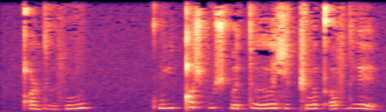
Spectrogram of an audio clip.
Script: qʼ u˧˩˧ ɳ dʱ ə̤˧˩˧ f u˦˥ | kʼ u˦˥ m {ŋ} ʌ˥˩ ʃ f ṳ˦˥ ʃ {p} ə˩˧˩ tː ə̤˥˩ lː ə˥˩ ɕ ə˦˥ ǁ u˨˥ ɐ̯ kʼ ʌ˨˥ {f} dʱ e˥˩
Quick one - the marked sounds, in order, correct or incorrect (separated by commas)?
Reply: incorrect, incorrect, correct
